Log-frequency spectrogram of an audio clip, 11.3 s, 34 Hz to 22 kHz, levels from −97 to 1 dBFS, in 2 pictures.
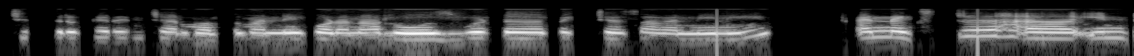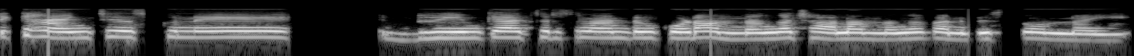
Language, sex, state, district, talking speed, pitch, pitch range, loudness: Telugu, female, Andhra Pradesh, Visakhapatnam, 120 wpm, 290 Hz, 270-450 Hz, -16 LUFS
